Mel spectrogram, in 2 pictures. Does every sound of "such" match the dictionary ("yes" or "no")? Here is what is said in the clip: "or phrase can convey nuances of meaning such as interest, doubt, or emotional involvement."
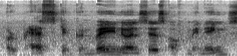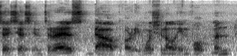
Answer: no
